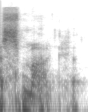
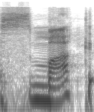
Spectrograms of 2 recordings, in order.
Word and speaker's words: schmuck: Everybody in Hollywood's a schmuck. What's You our say next it topic? wrong. yeah, you say it wrong. Schmuck. Schmuck. Gotcha. Thank you. Schmuck. It's not a smuck. It's a schmuck.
